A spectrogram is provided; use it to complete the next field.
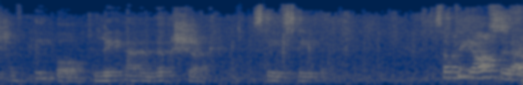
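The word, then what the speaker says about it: inukshuk: lot with anukshuks, and there's two different pronunciations for anukshuk. Sometimes it's suk, sometimes it's shuk, so it just kind of depends, I think. But I think anukshuk is actually the right pronunciation.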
